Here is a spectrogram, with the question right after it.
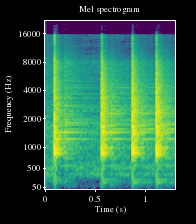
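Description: Four sharp taps on the bare wooden body of a mango-wood dhol drum shell, each giving a bright, short ringing knock centred near 1 kHz with no low bass. The taps show the quality of the wood, which is fresh mango wood with no flaws, breaks or cracks.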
